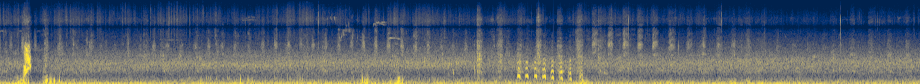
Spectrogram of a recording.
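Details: Murphy, a Foxall Cocker Spaniel, and Otis, an English Setter, play wildly outdoors at kennels set in Worcestershire countryside; a sharp bark near the start, then quick runs of short yelping pulses over steady low rumbling wind noise.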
